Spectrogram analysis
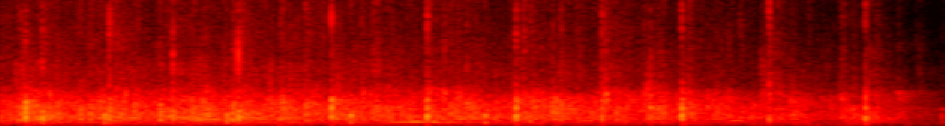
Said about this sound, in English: It is a miracle of kindness. Let's just applaud God's goodness one more time.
